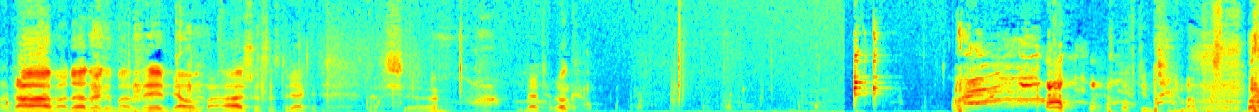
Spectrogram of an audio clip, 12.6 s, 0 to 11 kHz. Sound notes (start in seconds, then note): 9.4 sound - coughs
